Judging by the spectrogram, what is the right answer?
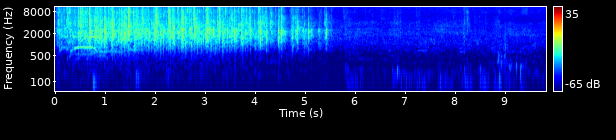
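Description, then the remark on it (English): A crowd applauds the third-round young poets at a poetry event with dense, steady clapping for about five seconds, then the clapping thins and fades into scattered claps and low murmuring. “So please give a big round of applause for round three poets.”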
